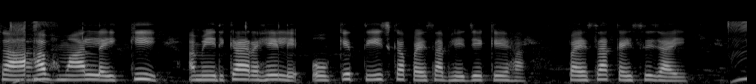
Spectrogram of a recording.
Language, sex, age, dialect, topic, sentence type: Bhojpuri, female, 18-24, Western, banking, question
